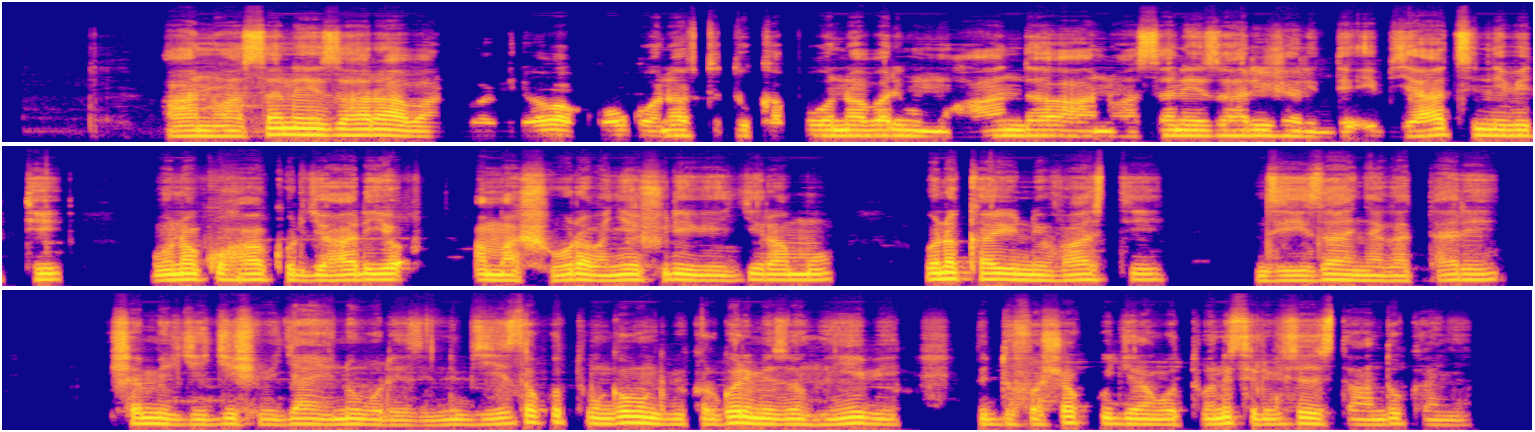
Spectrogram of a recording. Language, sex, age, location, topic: Kinyarwanda, male, 18-24, Nyagatare, education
